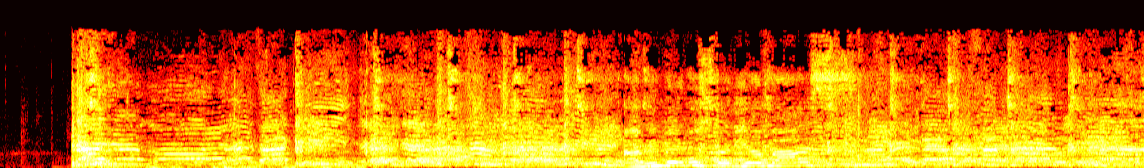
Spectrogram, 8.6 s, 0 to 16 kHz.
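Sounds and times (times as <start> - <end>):
crowd of women chanting a cheer in unison: 0.6 - 8.5
speech: 4.7 - 7.0.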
